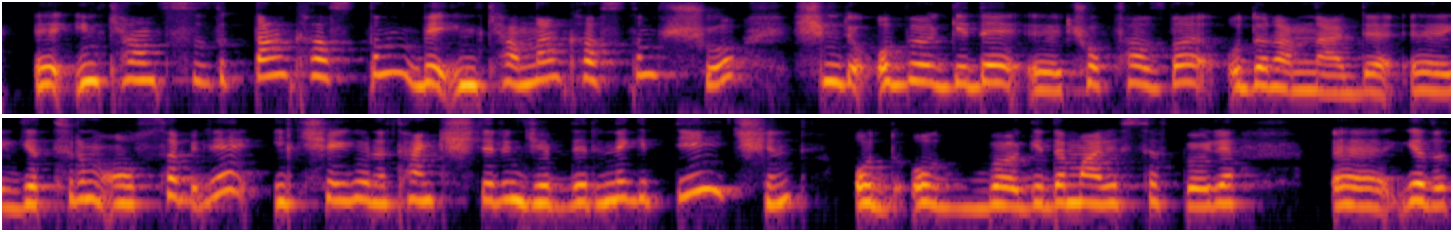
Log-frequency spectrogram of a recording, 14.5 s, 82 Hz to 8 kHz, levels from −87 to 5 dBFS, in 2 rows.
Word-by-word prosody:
Eee, 275 0 +3
imkânsızlıktan 335 +4 0
kastım 385 -1 -1
ve 290 - +4
imkândan 285 +6 +2
kastım 345 +4 -3
şu. 440 - -2 0.3
Şimdi 305 -4 +1
o 280 +3 +1
bölgede, 295 -1 +2
eee, 230 -1 +1
çok 285 +5 -3
fazla 295 0 -2
o 245 +2 -1
dönemlerde, 215 -6 -1
eee, 215 -1 -2
yatırım 255 +4 0
olsa 250 +6 0
bile 385 - -2
ilçeyi 260 +2 -1
yöneten 280 0 0
kişilerin 280 0 0
ceplerine 255 +2 +2
gittiği 320 +9 0
için 280 -9 -2 0.3
od 245 -2 +4
o 255 +1 +4 0.3
bölgede 245 +2 +2
maalesef 255 0 0
böyle, 245 +3 +2 0.4
eee, 230 -3 +1
ya 275 -2 +6
da 235 0 -1
275 Hz, 135 wpm, -22 LUFS, 250-315 Hz, 0.4 s, ya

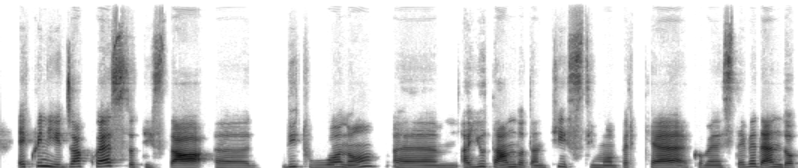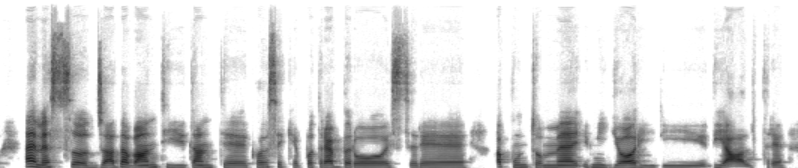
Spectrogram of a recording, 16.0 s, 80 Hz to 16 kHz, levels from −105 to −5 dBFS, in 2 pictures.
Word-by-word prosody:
e 235 - -2
quindi 280 -8 -1
già 250 +3 +2
questo 265 -4 +3
ti 205 -2 -15
sta, 190 +2 +8
uhm, 180 -2 -8 0.3
di 250 +1 -8
tuo, 210 +2 -5
no, 255 +8 -3
ehm, 180 -2 -5
aiutando 210 0 +1
tantissimo, 180 -1 -8
perché, 200 0 +2
come 185 -1 -9
stai 210 +3 -6
vedendo, 215 -6 +3 0.2
hai 255 -1 +6
messo 205 -1 -1
già 185 +1 -1
davanti 195 -1 +1
tante 190 -1 -5
cose 210 +1 -9
che 180 -4 -17
potrebbero 185 -2 -3
essere, 170 -1 -8 0.3
appunto, 210 -3 -7
me 185 0 0
i 210 - -19
migliori 185 -2 -2
di 165 -1 -15
di 190 -2 -11
altre. 155 +3 -2
190 Hz, 125 wpm, -22 LUFS, 180-210 Hz, 0.3 s, sta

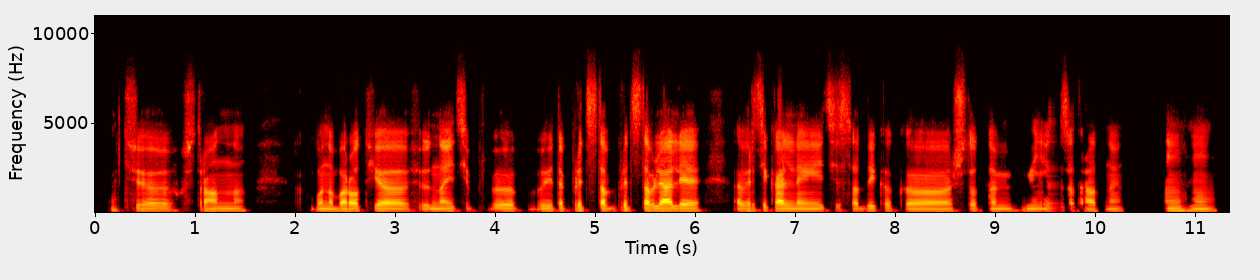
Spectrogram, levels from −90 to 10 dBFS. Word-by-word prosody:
Э, - - -10
ть - - -11
э, 105 +1 -1
странно. 105 +2 -2 0.5
Как - - -33
бы 105 - -2
наоборот 100 -1 +3
я, 105 -2 +4
а, - - -12
фь 105 -1 -7
знаете, 105 +1 -1
эп 100 - -30 0.2
э, 105 -1 0 0.3
я 110 - -3
так 100 - -2
предста 120 +1 +2
представляли, 115 0 +5 0.3
а, 105 - -1
вертикальные 105 -2 +2
эти 100 +2 -10
сады 110 +2 -4
как, 115 +1 -9
э, 100 -1 +2
что-то, 100 +1 -5
м 100 +1 -6
менее 105 -1 -6
затратное. 100 -1 -5 0.4
Мгм. 110 -2 -3
105 Hz, 150 wpm, -25 LUFS, 100-110 Hz, 0.5 s, представляли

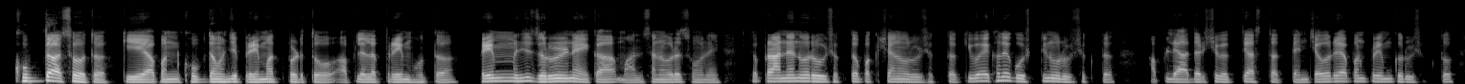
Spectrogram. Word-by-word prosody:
खूपदा 155 +2 +6
असं 145 0 +4
होतं 115 -4 +3 0.2
की 115 -1 +5
आपण 115 +1 +2
खूपदा, 125 0 0
म्हणजे 125 +1 +3
प्रेमात 120 0 +2
पडतो, 110 -1 -1
आपल्याला 115 +2 0
प्रेम 115 -1 +1
होतं. 110 0 -5 0.3
प्रेम 140 +2 +6
म्हणजे 150 +2 +1
जरूरी 140 0 +4
नाही 130 -5 +2
का 115 0 +1
माणसांवरच 115 +2 -5
होणे. 110 -1 -7
किंवा 110 - -13
प्राण्यांवर 145 +1 +4
होऊ 135 -2 +3
शकतं, 130 +1 -6
पक्ष्यांवर 125 0 -3
होऊ 115 0 -4
शकतं 110 +1 -9
किंवा 150 +2 -1
एखाद्या 175 +4 0
गोष्टींवर 140 +1 -2
होऊ 120 - -2
शकतं. 115 - -10 0.4
आपले 125 -1 -6
आदर्श 115 0 -3
व्यक्ती 120 0 -4
असतात, 120 0 -5
त्यांच्यावरही 125 +4 -3
आपण 140 +1 -4
प्रेम 135 -1 -2
करू 125 -2 -4
शकतो. 115 -1 -11
120 Hz, 165 wpm, -21 LUFS, 115-135 Hz, 0.4 s, खूपदा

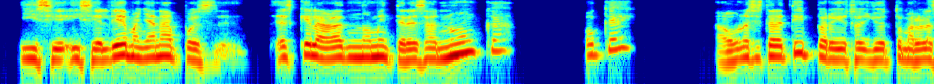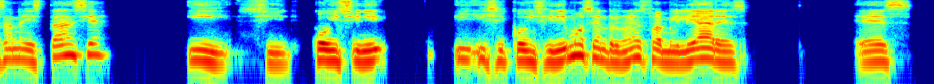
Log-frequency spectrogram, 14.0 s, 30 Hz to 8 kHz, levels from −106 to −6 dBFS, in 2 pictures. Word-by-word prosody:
Y 165 -1 -1
si 155 0 +5
y 165 +1 -3
si 155 - +3
el 150 - 0
día 195 +3 +7
de - - +5
mañana, 185 +1 0
pues 155 -5 -2 0.4
es 180 +1 -3
que 215 - +1
la 195 -4 +4
verdad 175 +2 +1
no 180 0 +1
me 190 - +4
interesa 155 -1 -1
nunca, 260 - +2 0.5
okey. 295 +11 -5 0.6
Aun 135 +6 -4
así 175 -1 0
estaré 190 +2 +1
para - - -17
ti, 245 +3 0
pero 180 -6 -1
yo 155 - 0
soy 155 +1 -3
yo 155 -1 -2
tomaré 150 -2 -2
la 155 - -1
sana 155 +1 -3
distancia, 200 +9 -1 0.6
y 140 -6 -1
si 120 -2 -4
coincidi 145 0 +4 0.5
y 160 -1 -5
y - - -3
si 140 +1 -2
coincidimos 145 +8 +2
en 160 -4 -1
reuniones 140 +6 -1
familiares, 140 -1 +1 0.8
es 135 0 -1
160 Hz, 180 wpm, -22 LUFS, 145-185 Hz, 0.8 s, día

